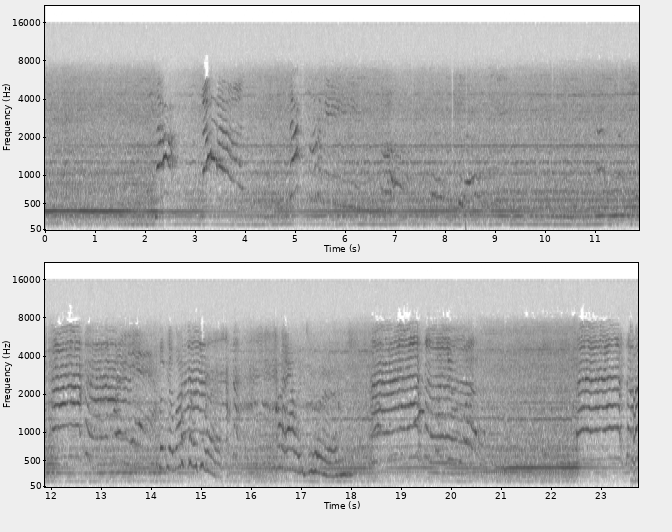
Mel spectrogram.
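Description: A vacuum cleaner hums steadily nearby.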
